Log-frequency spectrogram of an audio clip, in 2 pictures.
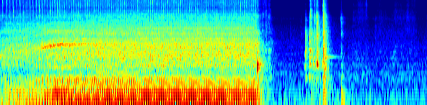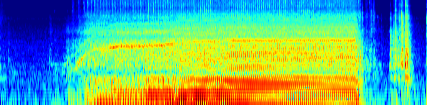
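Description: A sewing machine stitching quilt fabric runs in two steady, loud bursts of rapid mechanical whirring and clatter, separated by a few seconds of quiet handling and rustling.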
